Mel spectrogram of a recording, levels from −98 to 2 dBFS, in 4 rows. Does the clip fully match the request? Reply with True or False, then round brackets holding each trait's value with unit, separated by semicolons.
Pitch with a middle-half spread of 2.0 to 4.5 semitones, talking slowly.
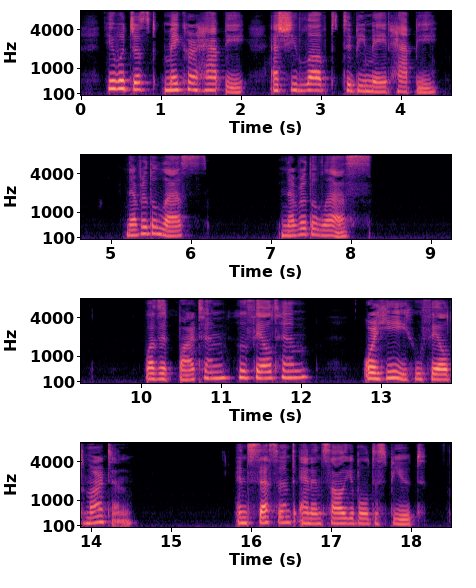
True (4.2 semitones; 95 wpm)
